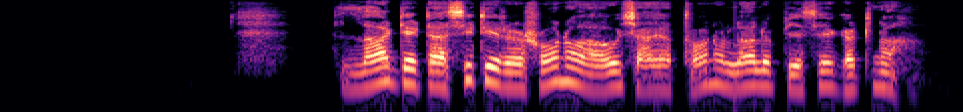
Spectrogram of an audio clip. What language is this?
Ushojo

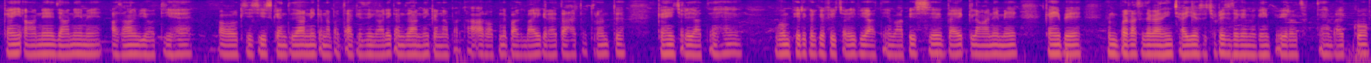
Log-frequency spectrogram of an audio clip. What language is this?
Urdu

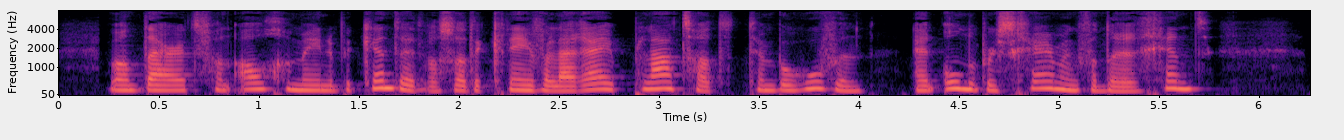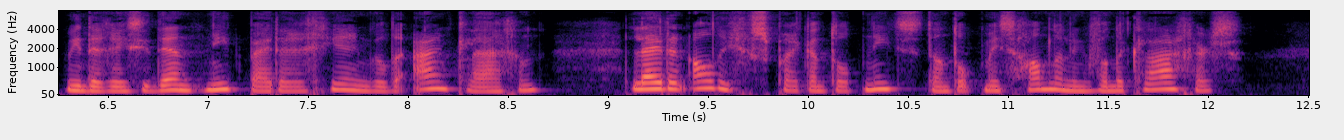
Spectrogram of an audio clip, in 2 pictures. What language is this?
Dutch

